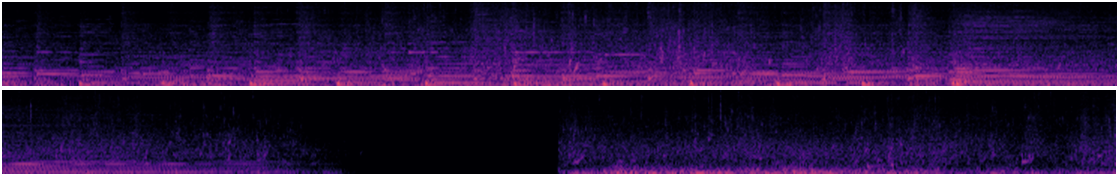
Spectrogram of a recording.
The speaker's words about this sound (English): Just paddling along the Wisconsin River right now, or at least thinking about it.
